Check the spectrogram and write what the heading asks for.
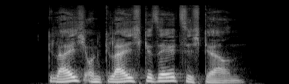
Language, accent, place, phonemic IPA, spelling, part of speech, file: German, Germany, Berlin, /ˈɡlaɪ̯ç ʊnt ˈɡlaɪ̯ç ɡəˈzɛlt zɪç ˈɡɛʁn/, Gleich und Gleich gesellt sich gern, proverb, De-Gleich und Gleich gesellt sich gern.ogg
- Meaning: birds of a feather flock together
